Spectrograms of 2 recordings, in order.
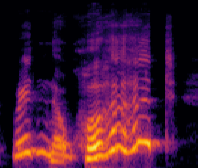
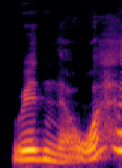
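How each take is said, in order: First: High, loud scoffing retort; contemptuous retort. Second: Neighing retort. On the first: Horse scoffing at the boy's donkey riding, contemptuous. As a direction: scoff at the very idea, as a proud horse. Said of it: "retorted the horse with extreme contempt". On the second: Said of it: "it came out as sort of a neigh". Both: Acted.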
